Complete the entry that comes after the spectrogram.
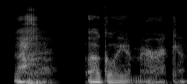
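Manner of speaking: barely voiced, whispered grumble under the breath. Retelling how Dad reacts to other Americans abroad, imitating him muttering under breath. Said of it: "he'll just go under his breath".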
